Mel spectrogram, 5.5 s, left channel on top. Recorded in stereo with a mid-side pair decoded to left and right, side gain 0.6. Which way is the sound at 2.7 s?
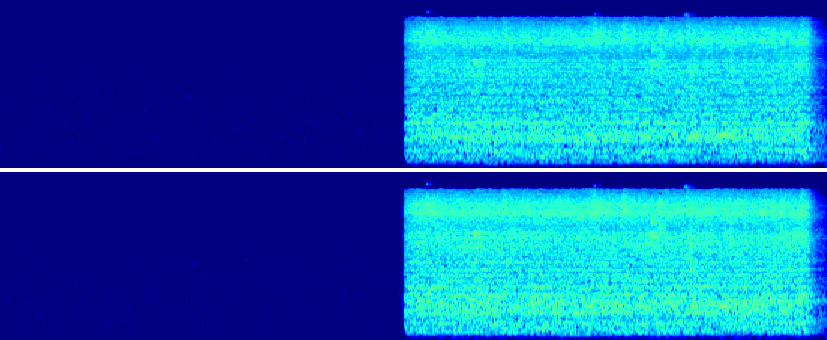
30° right.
